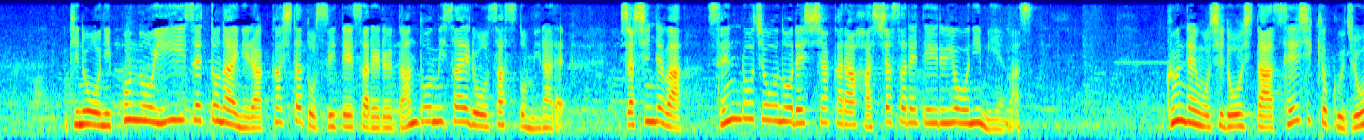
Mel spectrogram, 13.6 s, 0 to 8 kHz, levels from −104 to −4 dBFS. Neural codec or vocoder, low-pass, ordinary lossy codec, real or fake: none; 7.2 kHz; none; real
